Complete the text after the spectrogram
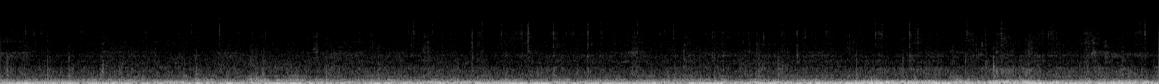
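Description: A car drives along a wet road with a steady low rumble.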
